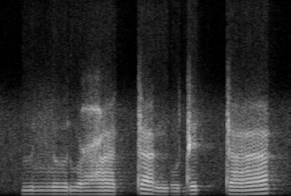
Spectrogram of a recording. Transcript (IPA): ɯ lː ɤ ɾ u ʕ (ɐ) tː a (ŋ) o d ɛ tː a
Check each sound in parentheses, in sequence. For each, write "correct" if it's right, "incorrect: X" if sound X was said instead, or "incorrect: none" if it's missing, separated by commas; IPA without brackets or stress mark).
incorrect: a, correct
